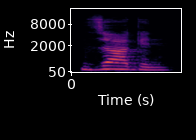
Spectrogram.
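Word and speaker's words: sagen: Here vowel is after S then we can write it zagen.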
